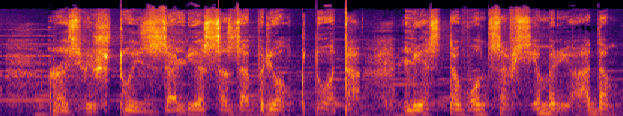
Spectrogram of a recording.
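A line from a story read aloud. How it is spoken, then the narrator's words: Snort then quiet reply. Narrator (Russian): хмыкнул дракоша, а потом сам же себе ответил тихонько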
